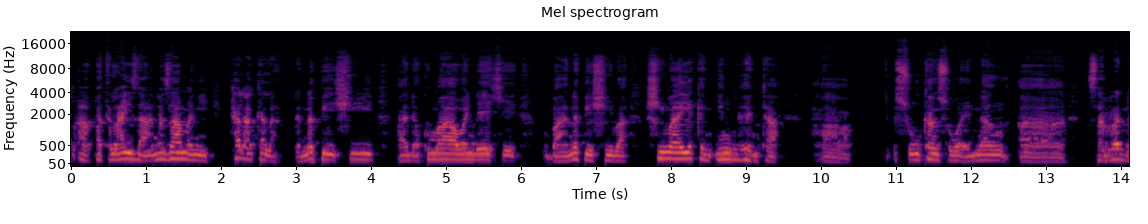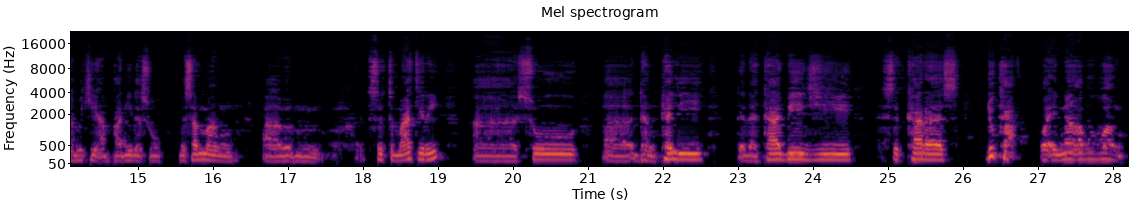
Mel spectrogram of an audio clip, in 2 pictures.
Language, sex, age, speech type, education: Hausa, male, 30-45, spontaneous, tertiary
